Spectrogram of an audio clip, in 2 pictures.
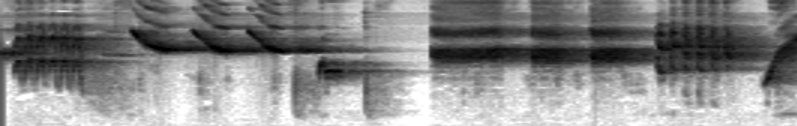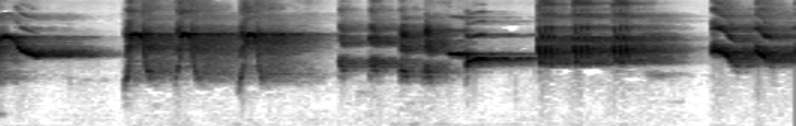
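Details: Energetic Asian pied starling song for training young birds: harsh rasping chatters alternate with bright downward-slurred whistles and one sharp rising whistle, phrases packed closely with brief pauses.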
